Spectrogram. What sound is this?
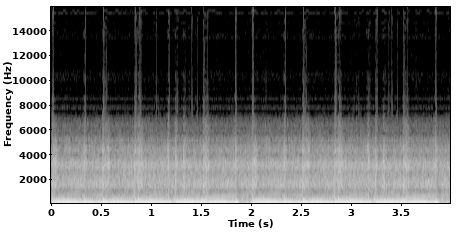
DJB 21 loop
Some Djembe samples distorted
